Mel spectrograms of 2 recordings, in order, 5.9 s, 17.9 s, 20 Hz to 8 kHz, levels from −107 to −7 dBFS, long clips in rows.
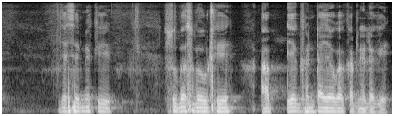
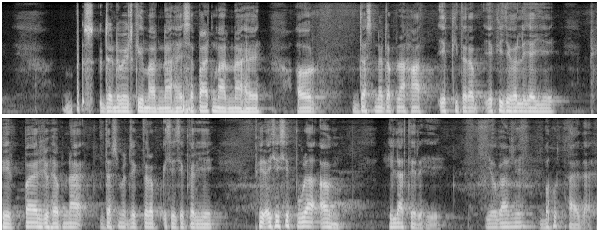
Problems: constant background noise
